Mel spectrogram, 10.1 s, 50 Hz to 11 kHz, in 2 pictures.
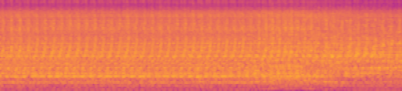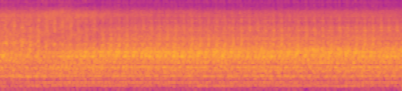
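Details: VAZ 2106 engine after a full rebuild: fast, light metallic ticking rides steadily over the idle from the top of the engine, rocker arm tapping.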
